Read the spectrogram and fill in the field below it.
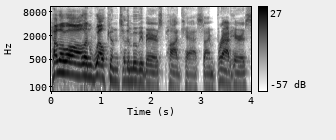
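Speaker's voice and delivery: loud, snarling, snarly voice. Opening a podcast episode in Halloween costume: snarly voice. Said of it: "I don't normally talk with a snarly voice like that".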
